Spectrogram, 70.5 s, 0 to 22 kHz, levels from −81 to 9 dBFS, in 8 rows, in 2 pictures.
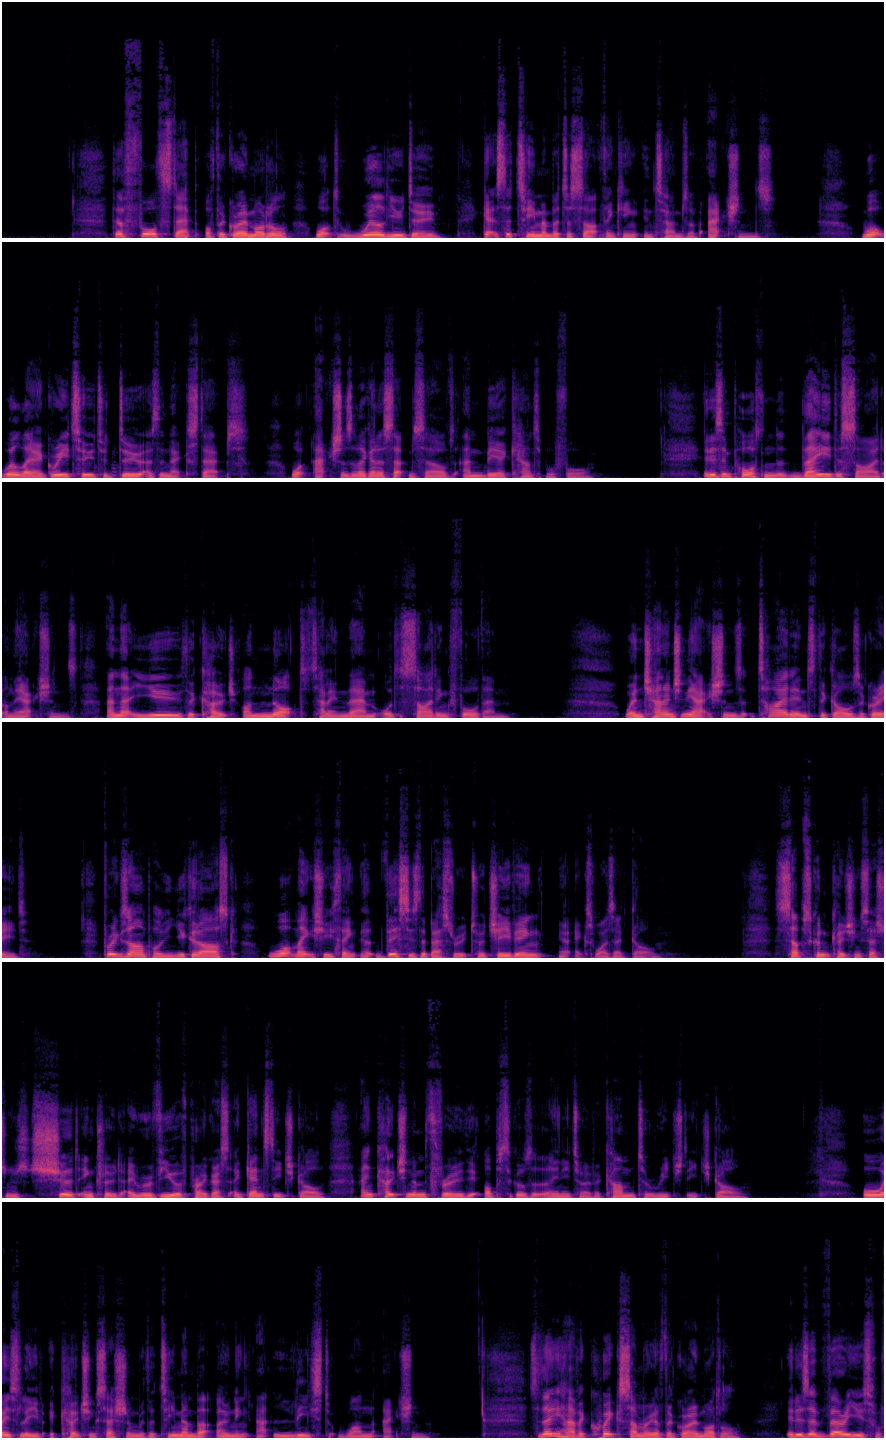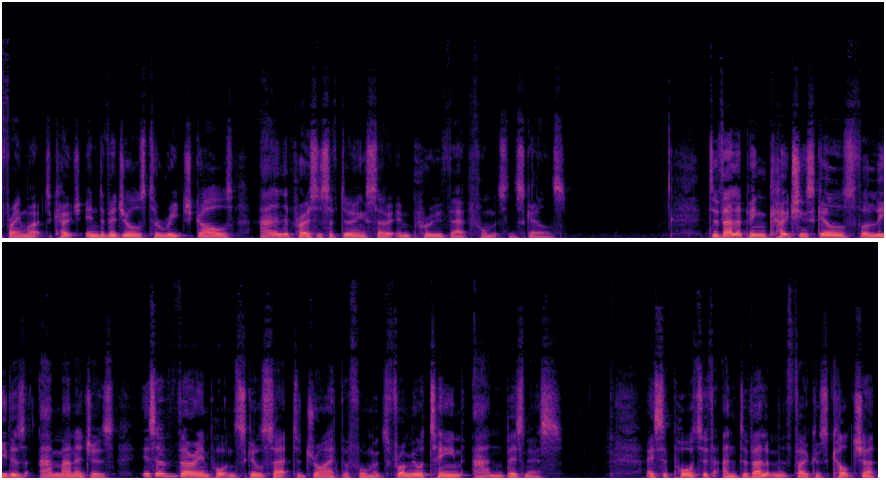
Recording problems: none

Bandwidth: 18.5 kHz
